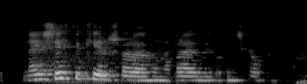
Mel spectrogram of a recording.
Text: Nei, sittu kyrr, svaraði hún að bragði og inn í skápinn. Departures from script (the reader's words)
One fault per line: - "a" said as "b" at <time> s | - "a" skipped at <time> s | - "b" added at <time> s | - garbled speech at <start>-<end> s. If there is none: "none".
none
